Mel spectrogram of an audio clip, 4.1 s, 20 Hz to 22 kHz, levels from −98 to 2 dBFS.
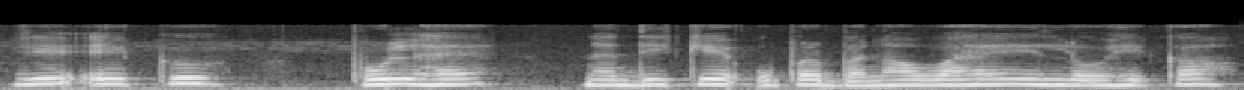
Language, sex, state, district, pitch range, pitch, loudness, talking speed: Hindi, female, Himachal Pradesh, Shimla, 195-220 Hz, 210 Hz, -13 LUFS, 190 wpm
